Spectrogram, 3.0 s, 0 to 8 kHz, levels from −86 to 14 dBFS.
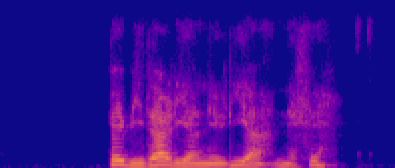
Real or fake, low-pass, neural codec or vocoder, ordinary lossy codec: real; 7.2 kHz; none; Opus, 16 kbps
